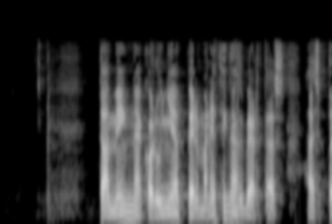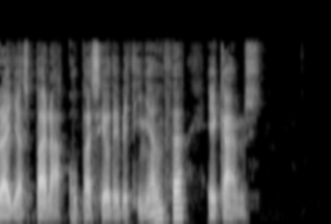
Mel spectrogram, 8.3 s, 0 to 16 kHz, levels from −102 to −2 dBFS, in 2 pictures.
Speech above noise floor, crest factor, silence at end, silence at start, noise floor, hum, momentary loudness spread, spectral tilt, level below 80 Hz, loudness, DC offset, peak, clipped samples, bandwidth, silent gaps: 60 dB; 22 dB; 0.95 s; 1.25 s; -88 dBFS; none; 10 LU; -4.5 dB/octave; -66 dBFS; -28 LUFS; under 0.1%; -6 dBFS; under 0.1%; 8 kHz; none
